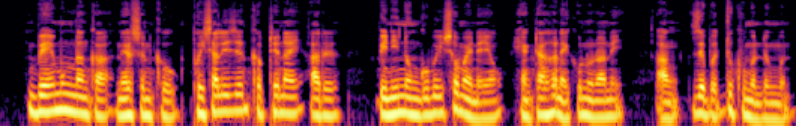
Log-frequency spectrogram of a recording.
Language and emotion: Bodo, sad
